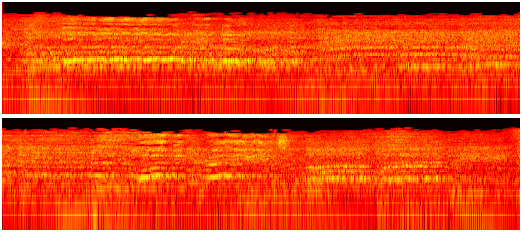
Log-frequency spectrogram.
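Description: Choir singing the gospel-style praise chorus line 'You are worthy to be praised' over steady instrumental accompaniment.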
